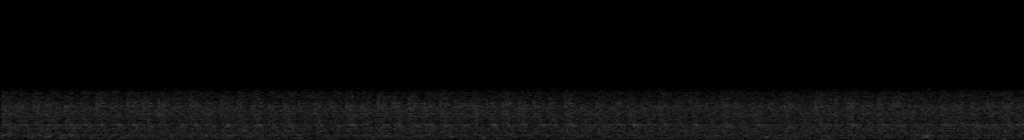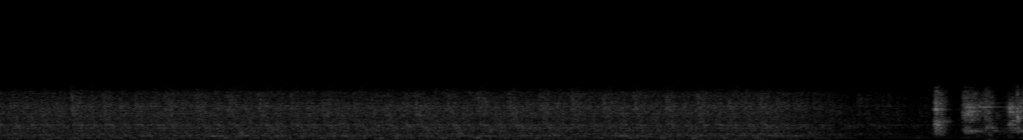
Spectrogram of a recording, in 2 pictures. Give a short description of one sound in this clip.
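An embroidery machine hums and stitches with a steady rapid whirr.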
